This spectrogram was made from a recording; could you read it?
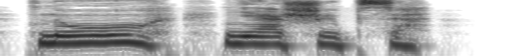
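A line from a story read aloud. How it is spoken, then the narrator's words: Joyful. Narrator (Russian): Игнат радостно сказал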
